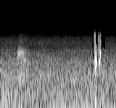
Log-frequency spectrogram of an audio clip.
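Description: Steady low outdoor background noise, with two sharp clicks close together near the end.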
